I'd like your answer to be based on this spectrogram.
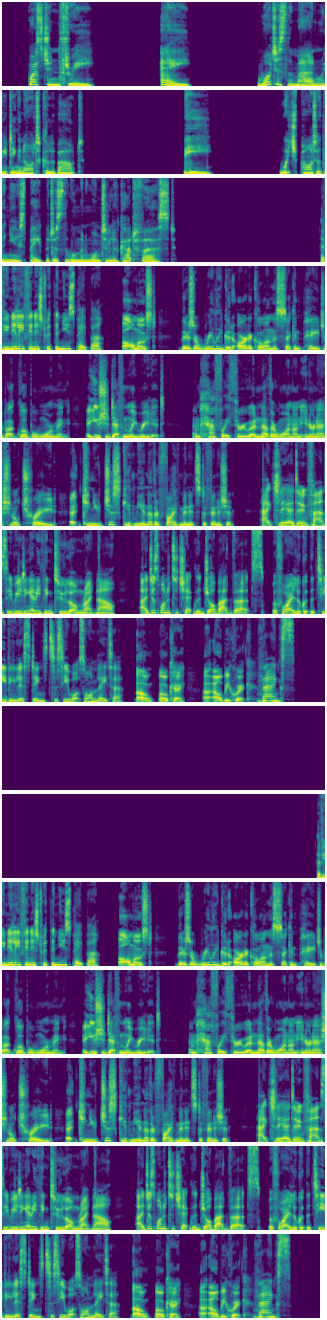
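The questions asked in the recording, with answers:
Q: What is the man reading an article about?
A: international trade

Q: Which part of the newspaper does the woman want to look at first?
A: the job adverts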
